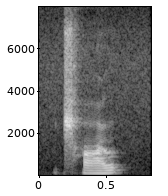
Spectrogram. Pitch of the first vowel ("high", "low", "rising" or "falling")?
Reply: rising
